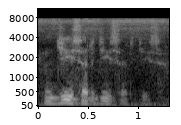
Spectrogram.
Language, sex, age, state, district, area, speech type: Urdu, male, 18-30, Uttar Pradesh, Muzaffarnagar, urban, spontaneous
